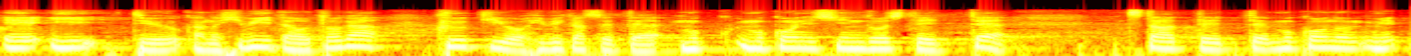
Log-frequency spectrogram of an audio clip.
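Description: A man, a church pastor, giving a casual spoken lesson on singing and microphones, chatty with many fillers and lively leaps in pitch. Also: breathy edge. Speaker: church pastor teaching singers. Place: church hall. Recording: dull lo-fi sound with long reverb.

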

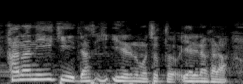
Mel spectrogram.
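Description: A man's voice: on the high side, lively intonation, quick pace, darkish tone, big-room sound, lo-fi sound. A man teaching a voice and diction lesson as a vocal coach for church worship singing. He explains each step patiently and breaks into sung vowel demonstrations.

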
